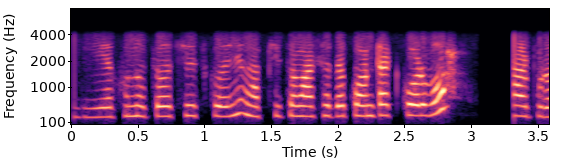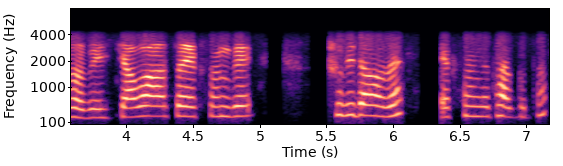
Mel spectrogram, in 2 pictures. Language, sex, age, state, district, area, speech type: Bengali, female, 18-30, West Bengal, Malda, urban, conversation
